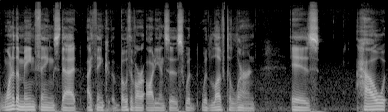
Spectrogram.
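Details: Adult male speaker; normal speech.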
